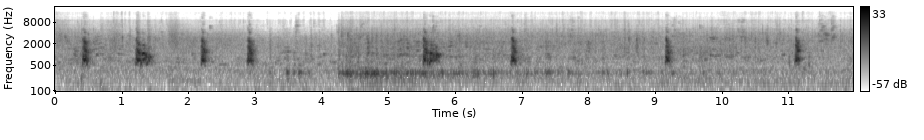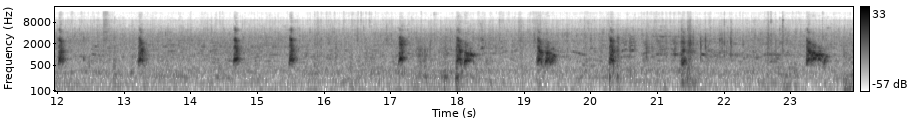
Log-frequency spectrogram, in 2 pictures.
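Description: A dog barking again and again, single short barks every second or two at an uneven pace. A faint low drone joins briefly between about four and eight seconds in.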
